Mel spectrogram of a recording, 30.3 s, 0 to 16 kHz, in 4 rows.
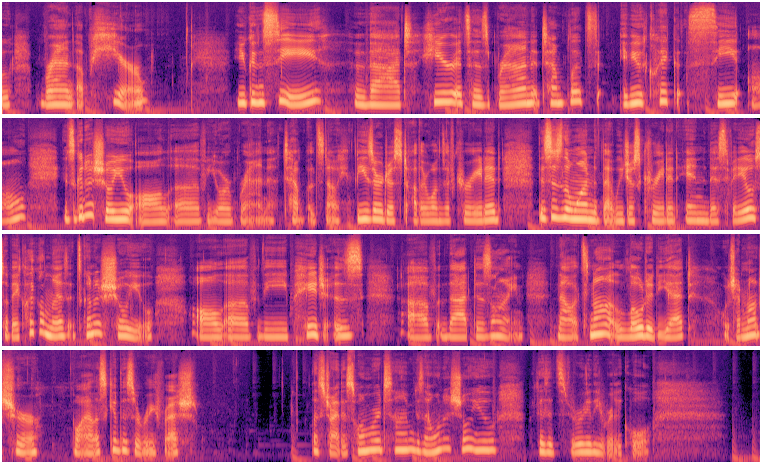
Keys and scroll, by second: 23.0 super+r.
